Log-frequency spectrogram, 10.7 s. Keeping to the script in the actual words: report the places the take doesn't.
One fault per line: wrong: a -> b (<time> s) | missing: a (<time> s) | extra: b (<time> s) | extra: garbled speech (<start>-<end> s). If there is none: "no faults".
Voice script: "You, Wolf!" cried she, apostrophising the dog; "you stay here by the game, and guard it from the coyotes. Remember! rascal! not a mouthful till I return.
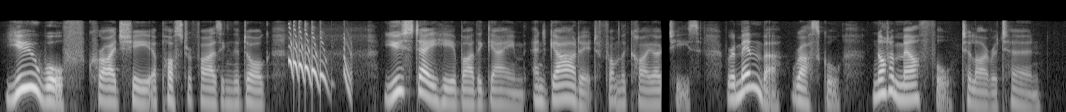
no faults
